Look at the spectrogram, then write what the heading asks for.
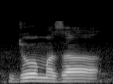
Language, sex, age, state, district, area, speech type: Urdu, male, 30-45, Bihar, Madhubani, rural, spontaneous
